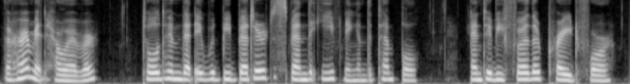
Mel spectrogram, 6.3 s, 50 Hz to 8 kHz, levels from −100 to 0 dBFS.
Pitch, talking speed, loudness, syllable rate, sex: 220 Hz, 220 wpm, -17 LUFS, 5.9 syllables/s, female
